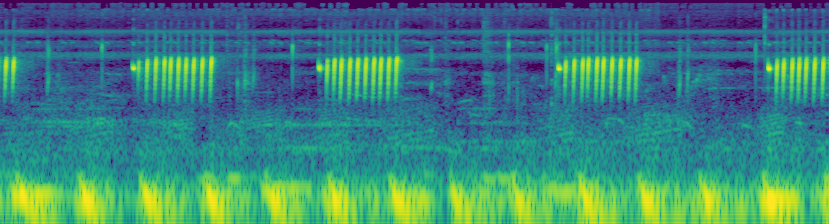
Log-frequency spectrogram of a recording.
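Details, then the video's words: Male olive-backed sunbird singing: short, fast trills of high metallic notes, each opened by a brief clipped note. Five bursts, spaced roughly every one to one and a half seconds, over a steady low rumbling hum. "Tiếng chim sâu dừa hót | Tiếng sâu dừa trống hót"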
